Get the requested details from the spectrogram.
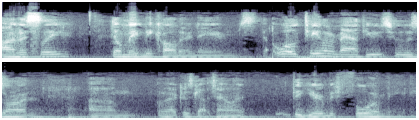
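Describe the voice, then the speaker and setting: A man speaks in a monotone, flat way at a moderate pace. There is audible room echo and noticeable background noise. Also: medium pitch for a man. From Louisiana, Pineville. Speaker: singer. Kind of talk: talk show interview.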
